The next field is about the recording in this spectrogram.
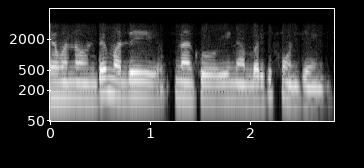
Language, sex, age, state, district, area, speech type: Telugu, male, 60+, Andhra Pradesh, East Godavari, rural, conversation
